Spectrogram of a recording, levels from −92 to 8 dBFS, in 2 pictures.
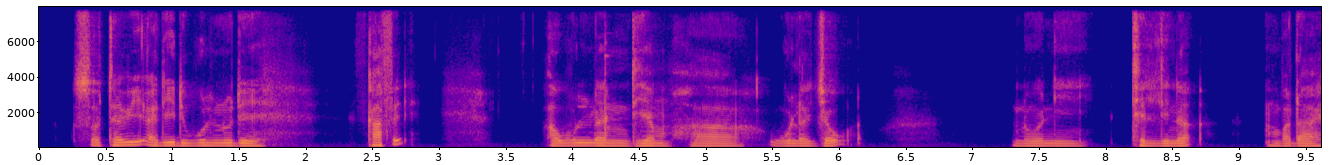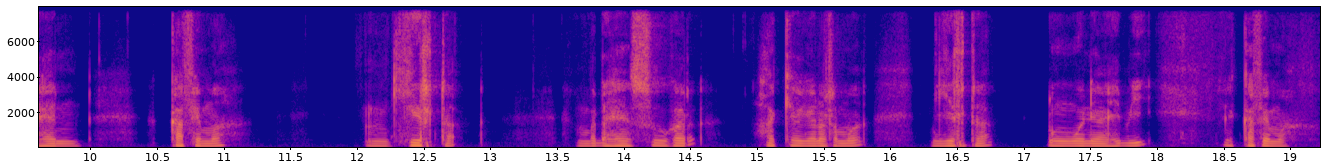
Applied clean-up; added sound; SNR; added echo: neural separator model SepFormer DNS4.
